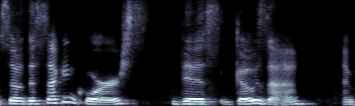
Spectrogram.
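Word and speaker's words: Gose: really good um so the second course this goza i'm pronouncing it correctly right i just learned it's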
